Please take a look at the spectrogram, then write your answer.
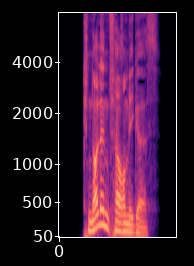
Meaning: strong/mixed nominative/accusative neuter singular of knollenförmig
- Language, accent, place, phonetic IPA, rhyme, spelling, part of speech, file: German, Germany, Berlin, [ˈknɔlənˌfœʁmɪɡəs], -ɔlənfœʁmɪɡəs, knollenförmiges, adjective, De-knollenförmiges.ogg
